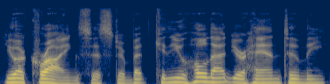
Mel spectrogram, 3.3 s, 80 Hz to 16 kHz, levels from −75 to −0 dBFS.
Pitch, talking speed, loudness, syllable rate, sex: 120 Hz, 235 wpm, -20 LUFS, 4.7 syllables/s, male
